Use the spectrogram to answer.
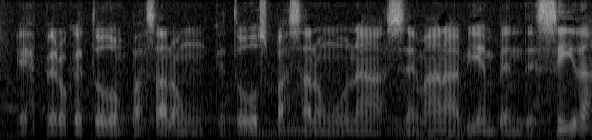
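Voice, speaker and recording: Over music in the background, a man with a fairly low pitch speaks at a moderate pace with fairly even intonation. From New York City, the Bronx. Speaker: preacher. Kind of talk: sermon. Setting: church. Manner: halting, many fillers.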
